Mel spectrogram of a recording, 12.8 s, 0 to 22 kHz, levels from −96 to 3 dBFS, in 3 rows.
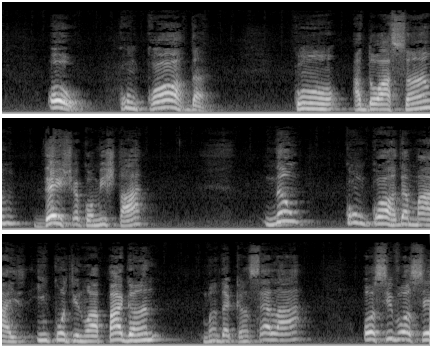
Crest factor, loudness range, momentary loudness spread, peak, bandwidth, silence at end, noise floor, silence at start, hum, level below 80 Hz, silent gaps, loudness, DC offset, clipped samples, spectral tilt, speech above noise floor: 18 dB; 4 LU; 13 LU; -6 dBFS; 14 kHz; 0 s; -61 dBFS; 0.45 s; none; -62 dBFS; none; -24 LUFS; 4%; under 0.1%; -6 dB/octave; 38 dB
